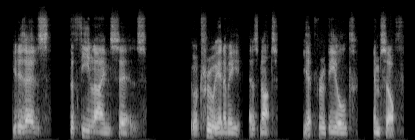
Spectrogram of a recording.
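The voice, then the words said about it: Surprisingly deep character voice. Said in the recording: “in a surprisingly deep voice”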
